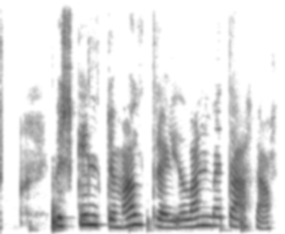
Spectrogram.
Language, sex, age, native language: Icelandic, female, 9, Icelandic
